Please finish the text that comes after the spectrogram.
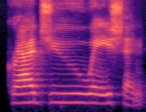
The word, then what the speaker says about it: graduation: And we are going to say you like the word you. You are all here for my class. All right. So again, the rule is we're going to stress the syllable right before the shun. So in this case, it's going to be the a. But right before that a make sure you say you situation valuation graduation evacuation evaluation.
